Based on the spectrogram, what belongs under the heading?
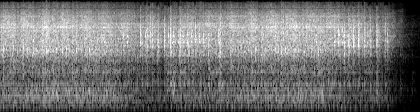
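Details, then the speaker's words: Victa two-stroke engine on a restored go kart, rear wheels off the ground, throttle held open after priming the carburettor: loud, raspy buzz runs steadily about four seconds before cut-off; first proper run after it ran poorly previously, clutch still grabbing slightly. "Well, there you go, folks. She's alive"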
